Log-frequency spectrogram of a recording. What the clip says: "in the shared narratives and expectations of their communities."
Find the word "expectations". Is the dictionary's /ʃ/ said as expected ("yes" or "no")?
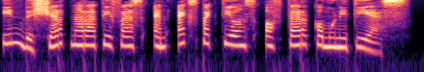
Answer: no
